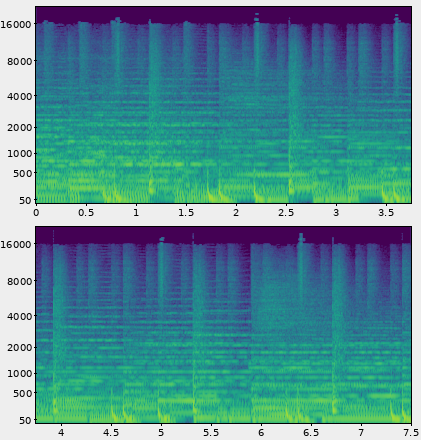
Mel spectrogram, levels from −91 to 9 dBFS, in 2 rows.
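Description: Nothing here sounds off; the audio runs along smoothly the whole way, with no technical trouble turning up anywhere.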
